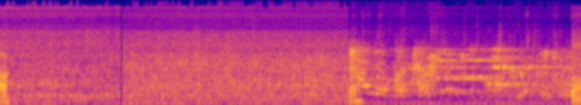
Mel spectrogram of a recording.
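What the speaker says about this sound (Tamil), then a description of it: "ஃபைனலாக மருந்துலாம் அடிச்சுட்டு குளிக்கிறோம் நண்பா மோட்டரில் பம்பு செட்டில்" Water gushes steadily from a farm motor pump set, a loud continuous rushing flow that carries on as voices begin talking partway through.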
